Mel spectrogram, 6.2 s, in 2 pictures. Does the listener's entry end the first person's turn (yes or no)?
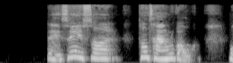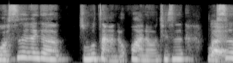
no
